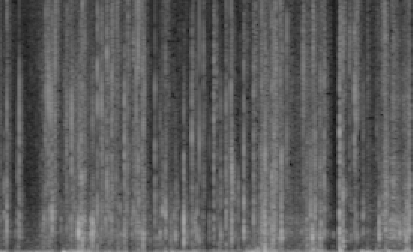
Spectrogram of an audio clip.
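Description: A crumpled ball of clear plastic bubble wrap with air-filled bubbles is squeezed and crinkled by gloved hands with bare fingertips. It makes a steady stream of dense, crackling plastic crinkles with sharp, bright snaps and short, quick-dying ticks over a low rustle.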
